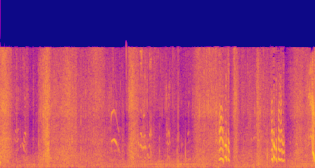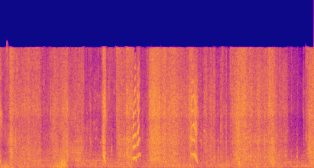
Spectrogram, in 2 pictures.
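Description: Plastic tarp crinkling and rustling as it is dragged and spread over a dirt jump, a dense crackle with short high squeaky notes mixed in.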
